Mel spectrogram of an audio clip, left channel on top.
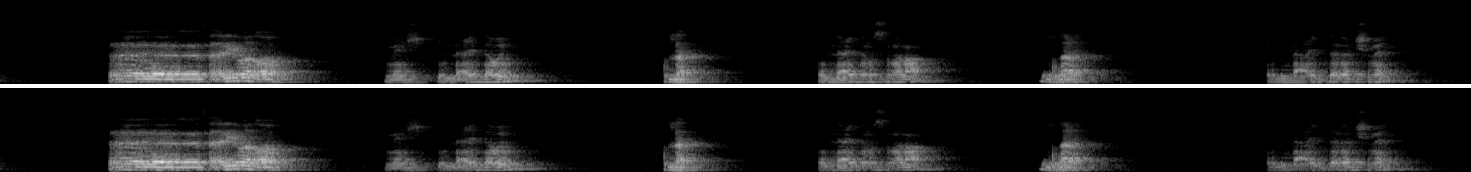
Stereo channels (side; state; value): both; normal; correlation 0.94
